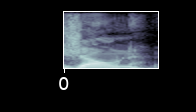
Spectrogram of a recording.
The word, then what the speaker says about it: Jaune: J-A-U-N? – E, yeah. J-A-U-N-E. Yeah. Jean. Jean is how you say it in French.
